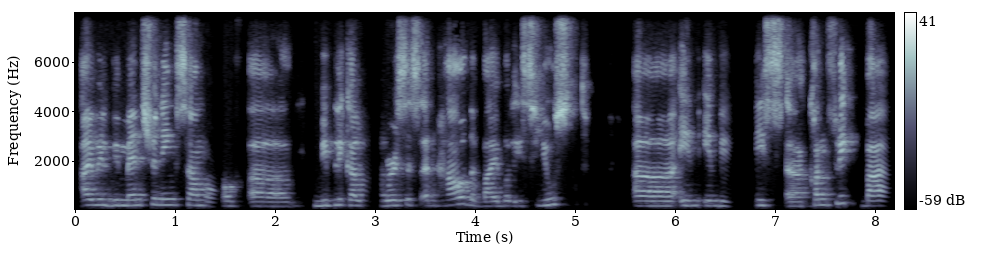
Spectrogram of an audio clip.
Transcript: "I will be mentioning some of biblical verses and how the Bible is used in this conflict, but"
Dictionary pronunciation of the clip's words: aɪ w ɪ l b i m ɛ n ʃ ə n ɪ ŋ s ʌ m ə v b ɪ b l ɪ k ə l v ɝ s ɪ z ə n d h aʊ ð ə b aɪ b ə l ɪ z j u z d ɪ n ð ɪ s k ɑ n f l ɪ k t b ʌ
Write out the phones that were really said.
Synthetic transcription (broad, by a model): aɪ w ɪ l b i m ɛ n ʃ ə n ɪ ŋ s ʌ m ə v b ɪ b l ɪ k ə l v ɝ s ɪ s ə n h aʊ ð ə b aɪ b ə l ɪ s j u s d ɪ n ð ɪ s k ɑ n f l ɪ k t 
